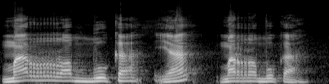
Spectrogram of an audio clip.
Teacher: Di sini seharusnya idgham seperti marrabbuka. Kalau nun mati bertemu dengan ro, seharusnya nunnya melebur.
